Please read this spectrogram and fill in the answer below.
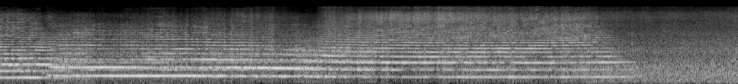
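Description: Indian Railways electric locomotive sounding one long horn blast of about six seconds as an express train passes, its pitch stepping up slightly about half a second in. The horn stops about six seconds in, leaving the rumble and clatter of the coaches running past.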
